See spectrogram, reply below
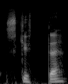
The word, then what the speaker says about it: Skutte: Skutte, skutte, beklager. Jeg tror det er Skutte det uttales, er det ikke det, Alex? Jo, det er det.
